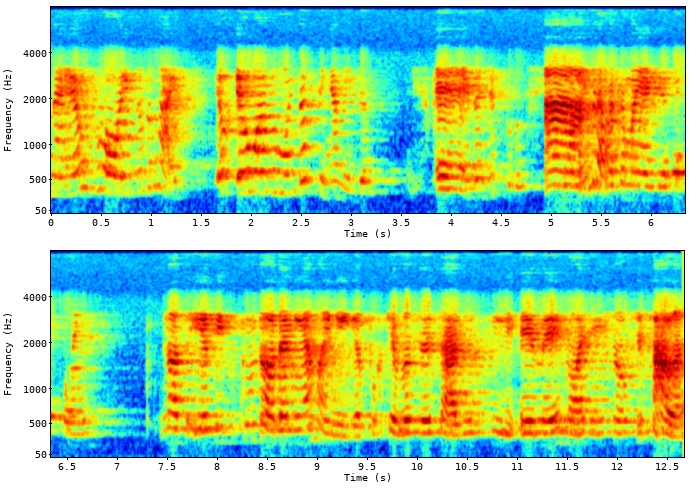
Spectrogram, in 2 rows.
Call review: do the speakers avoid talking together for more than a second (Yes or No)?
Yes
